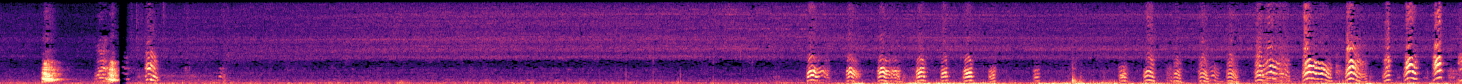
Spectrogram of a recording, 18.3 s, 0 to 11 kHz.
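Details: Young Jindo puppy brothers, about 187 days old, growing up and already eager for the outside world; short sharp yips and barks open the recording, then a quiet stretch, then dense bursts of rapid high yelps and whines.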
